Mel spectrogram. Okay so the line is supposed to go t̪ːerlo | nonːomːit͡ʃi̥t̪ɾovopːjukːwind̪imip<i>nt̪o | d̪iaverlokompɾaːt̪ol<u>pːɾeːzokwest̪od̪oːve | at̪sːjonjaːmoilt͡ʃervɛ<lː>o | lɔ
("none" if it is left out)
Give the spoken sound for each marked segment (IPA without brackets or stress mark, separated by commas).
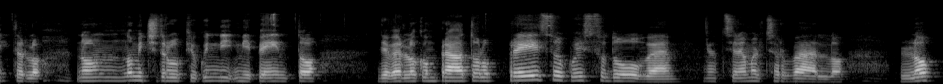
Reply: ɛ, ɔ, lː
